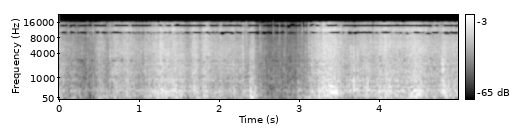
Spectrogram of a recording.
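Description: Clear plastic gift wrapping crinkling as it is handled and pulled open, in two stretches with a short lull about halfway through; the second stretch is louder.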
